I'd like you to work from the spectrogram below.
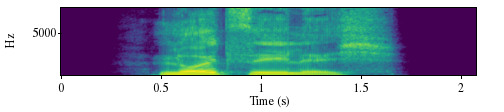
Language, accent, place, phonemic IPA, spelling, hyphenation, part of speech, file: German, Germany, Berlin, /ˈlɔɪ̯tˌzeːlɪk/, leutselig, leut‧se‧lig, adjective, De-leutselig.ogg
- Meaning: sociable, affable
